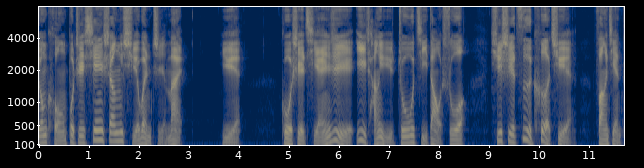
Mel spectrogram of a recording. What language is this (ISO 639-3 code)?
zho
